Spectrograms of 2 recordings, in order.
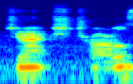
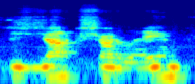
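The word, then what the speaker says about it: Jacques Charles: And if I didn't look up the pronunciation for this man's name, I probably would have said Jack Charles, but it's Jacques Charlay.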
